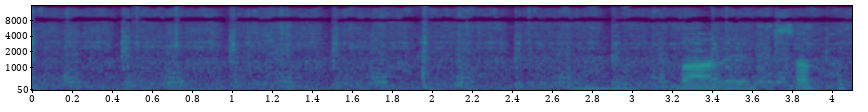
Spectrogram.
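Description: A printer whirs as it feeds out a sheet of paper.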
